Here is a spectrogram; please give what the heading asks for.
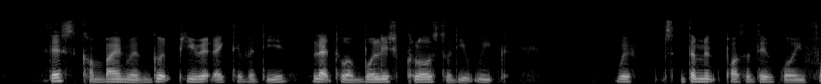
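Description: Short concealed packet loss at 0.71 to 0.75 s: a sliver of the speech arrived too late for the decoder, so the receiver stretched the preceding sound for about 17 ms to bridge roughly 20 ms of missing audio before blending back. It comes across as a brief smear or wobble.

Burst of packet loss at 6.73 to 6.83 s: about 80 ms of consecutive audio never arrived in time. The receiver extended the last sound for roughly 75 ms while fading it down, giving a held buzz or dying hiss. The speech then picks up further along, with the intervening stretch gone. Across the clip, the call codec's band limit near 8 kHz is audible as a dulled top end.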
